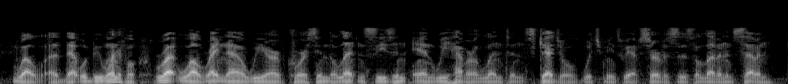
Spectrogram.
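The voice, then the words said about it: Low, rough voice from a cold. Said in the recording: “Dealing with a little bit of a cold there, are you? ... Got a pony there? Got a little horse? ... I'm just kind of, the bottom's dropped out. ... You sing the bass line”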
